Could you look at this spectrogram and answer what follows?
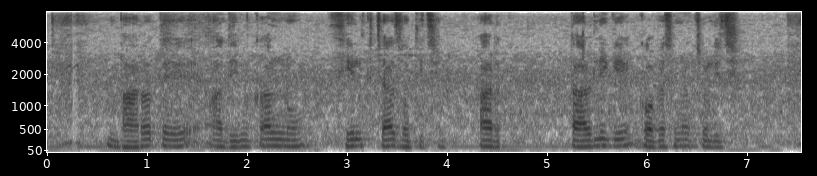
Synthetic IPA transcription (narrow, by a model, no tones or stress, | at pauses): bʱaɾɔt̪ead̪imkalnũ | silkt͡ʃad͡ʒɦot̪it͡ʃʰe | aɾ | t̪aɾliɡeɡɔbesɔnat͡ʃolit͡ʃʰe̥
